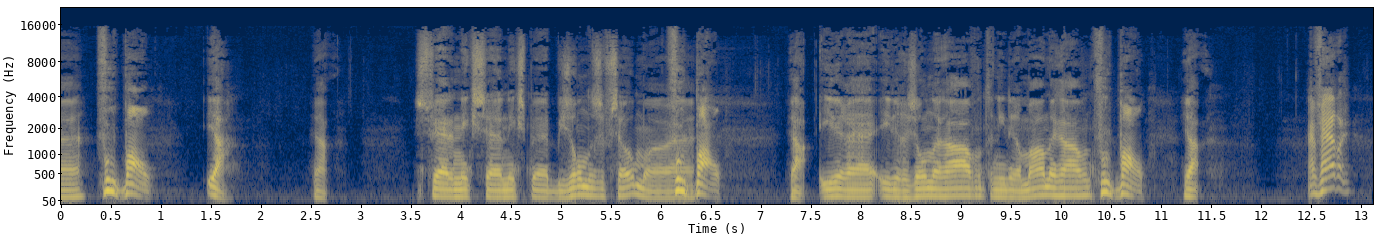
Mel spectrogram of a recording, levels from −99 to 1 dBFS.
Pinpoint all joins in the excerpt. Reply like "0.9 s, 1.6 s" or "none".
none

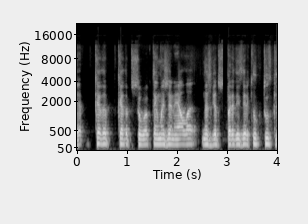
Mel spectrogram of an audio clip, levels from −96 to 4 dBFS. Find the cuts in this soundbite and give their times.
2.9 s

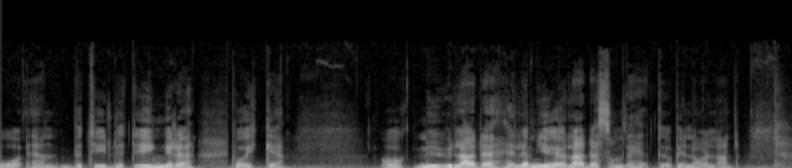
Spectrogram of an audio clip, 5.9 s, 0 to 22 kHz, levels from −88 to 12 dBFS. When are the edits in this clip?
none

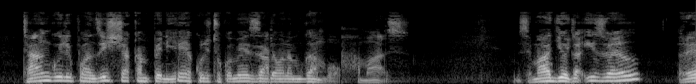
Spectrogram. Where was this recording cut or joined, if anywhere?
1.8 s, 2.7 s, 3.4 s, 5.7 s

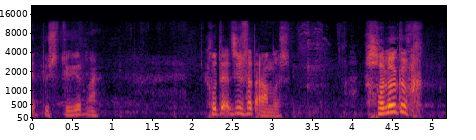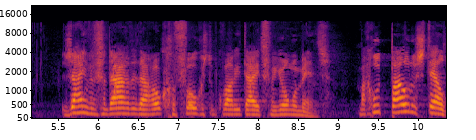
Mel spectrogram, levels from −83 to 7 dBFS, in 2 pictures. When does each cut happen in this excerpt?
none

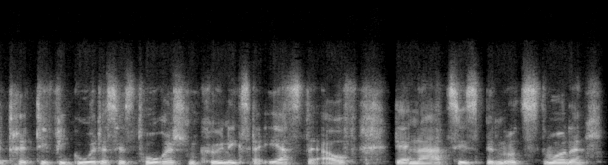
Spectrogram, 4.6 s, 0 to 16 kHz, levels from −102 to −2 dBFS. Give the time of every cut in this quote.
1.9 s, 3.1 s

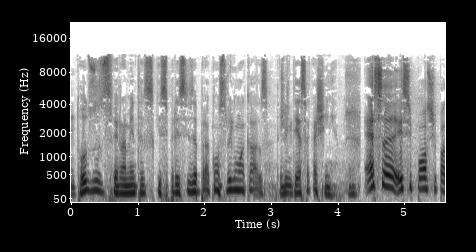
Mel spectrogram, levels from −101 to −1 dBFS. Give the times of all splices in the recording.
4.3 s

